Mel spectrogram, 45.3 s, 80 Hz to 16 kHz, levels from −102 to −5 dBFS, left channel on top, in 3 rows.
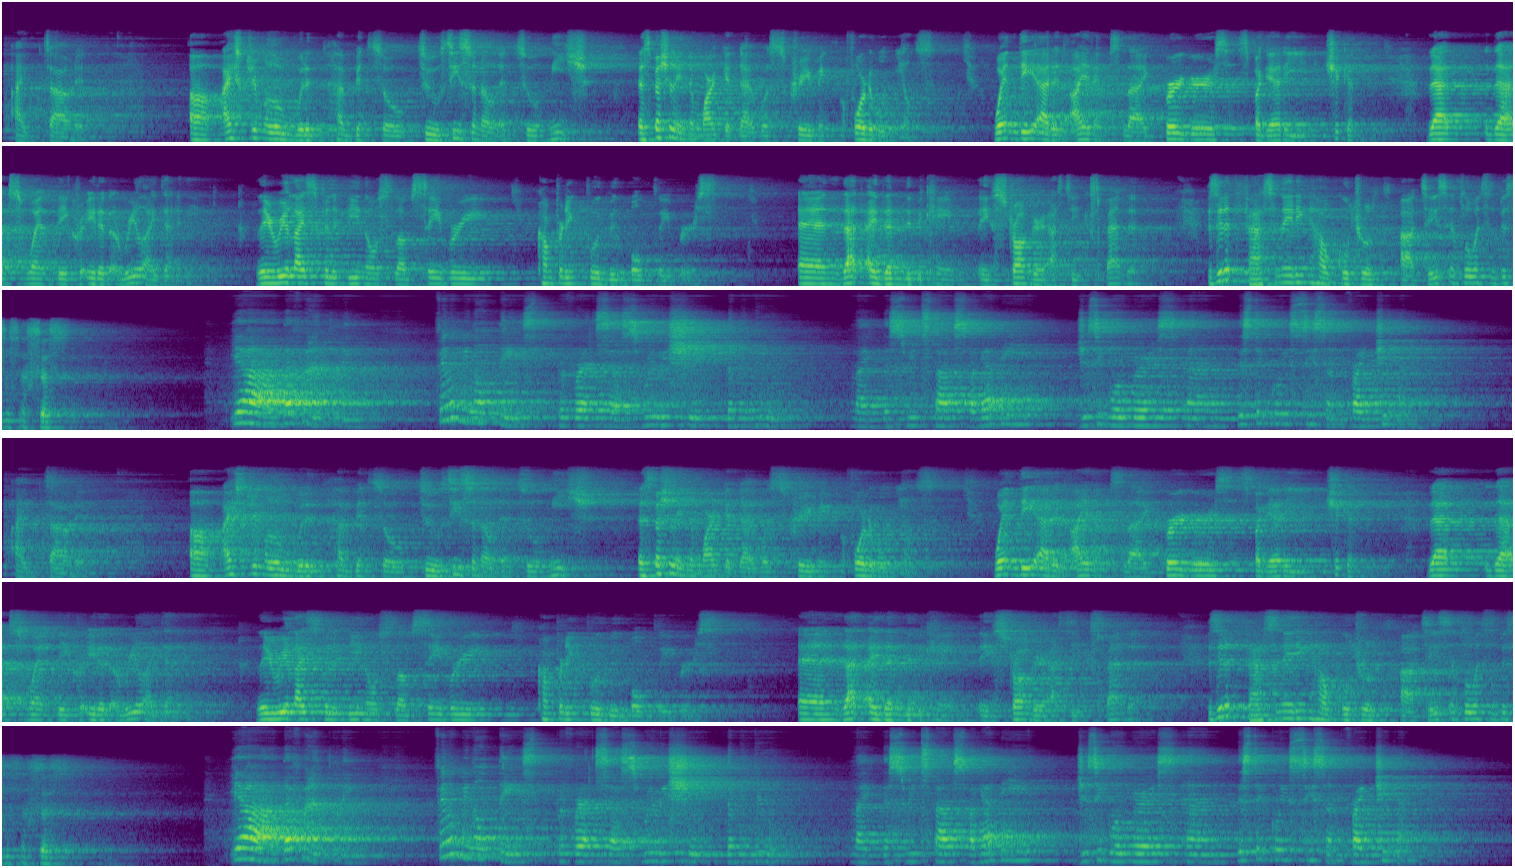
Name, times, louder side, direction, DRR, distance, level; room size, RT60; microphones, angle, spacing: voice 1, 0.0-1.4 1.9-5.9 6.4-9.3 9.6-13.6 13.9-14.5 14.8-17.1 17.7-22.2 23.1-26.5 26.9-30.9, left 3 dB, 45° left, 6 dB, 0.7 m, -33 dB
voice 2, 32.5-34.3 34.6-38.0 38.7-40.5 40.9-44.3, right 1 dB, 35° right, -3 dB, 1.9 m, -32 dB
25.0 x 10.5 x 2.9 m, 2.3 s
head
